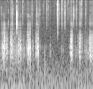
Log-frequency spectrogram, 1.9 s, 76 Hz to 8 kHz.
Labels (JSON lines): {"label": "biophony, knock croak", "recorder": "SoundTrap 300"}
